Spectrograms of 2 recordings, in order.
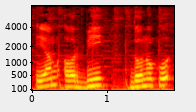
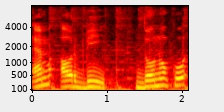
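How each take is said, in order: No difference in how they are said.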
